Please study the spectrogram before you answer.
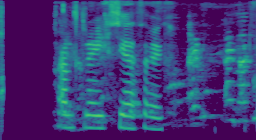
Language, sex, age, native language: Icelandic, female, 10, Icelandic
